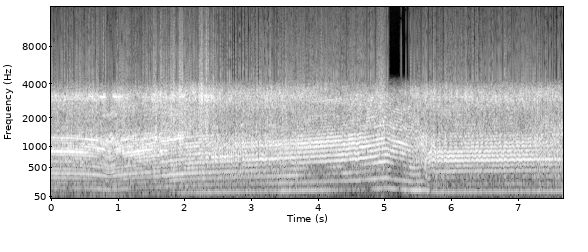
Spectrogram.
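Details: Engine struggling to climb in revs while driving: the note climbs, then sags and drops back twice before pulling up again; hesitation under acceleration.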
